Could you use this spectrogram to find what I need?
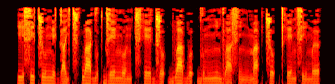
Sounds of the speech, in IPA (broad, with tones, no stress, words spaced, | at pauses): i˧si˥˧t͡su˧ŋe˨˩ ɡa˨˩jt͡sʰwa˥˧ ɡo˦k̚d͡ze˧ ŋo˨˩nt͡sʰe˧ d͡zo˨ʔbwa˥˧ bo˦ʔɡu˧m ŋĩ˥˧ɡwa˨˩sĩ˨˩ŋ ma˦ʔt͡so˦p̚ t̪ʰe˦nsi˧mə˦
